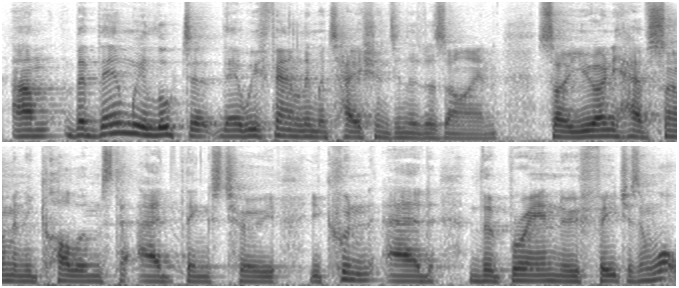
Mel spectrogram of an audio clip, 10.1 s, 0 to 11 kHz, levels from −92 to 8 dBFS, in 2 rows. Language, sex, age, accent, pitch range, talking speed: English, male, 20-39, Australian, 120-150 Hz, 195 wpm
